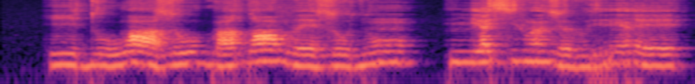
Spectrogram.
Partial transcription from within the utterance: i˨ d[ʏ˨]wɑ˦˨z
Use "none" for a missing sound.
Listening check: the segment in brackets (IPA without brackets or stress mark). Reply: u˨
